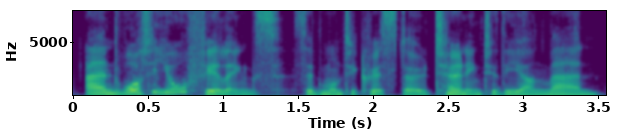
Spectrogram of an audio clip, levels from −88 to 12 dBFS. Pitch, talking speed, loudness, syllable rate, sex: 205 Hz, 220 wpm, -20 LUFS, 5.4 syllables/s, female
